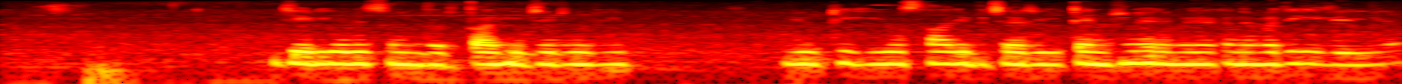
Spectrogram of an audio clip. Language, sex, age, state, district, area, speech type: Dogri, female, 18-30, Jammu and Kashmir, Jammu, urban, spontaneous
